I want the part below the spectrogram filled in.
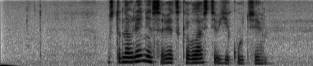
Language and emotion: Russian, neutral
